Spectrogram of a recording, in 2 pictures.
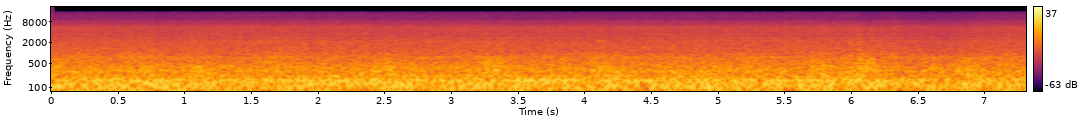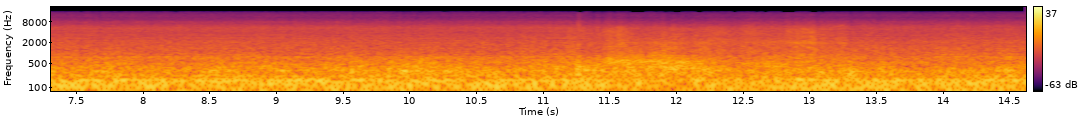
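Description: Steady running noise of a JR West 521 series electric train at speed, heard inside near the cab: a deep, even rumble of wheels on rail. About twelve seconds in, a brief extra rush rides over it as an oncoming train passes on the other track.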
